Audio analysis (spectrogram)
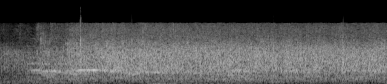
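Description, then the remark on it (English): A large crowd at the State of the Union claps in sustained, dense applause for a 102-year-old woman who waited hours in line to vote. The applause swells quickly and holds steady and loud as a continuous clatter. “She was at the State of the Union and received that big round of applause for surviving all of those hours, and I guess surviving 102 years.”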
